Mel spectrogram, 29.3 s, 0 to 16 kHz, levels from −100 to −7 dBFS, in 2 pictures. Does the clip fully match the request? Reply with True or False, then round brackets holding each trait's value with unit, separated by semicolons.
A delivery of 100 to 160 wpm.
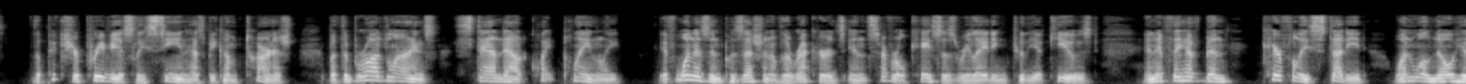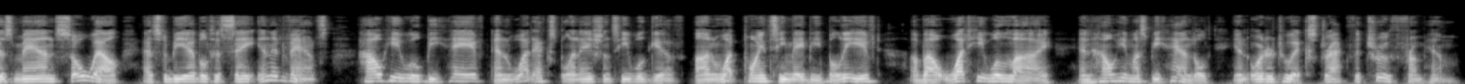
False (185 wpm)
